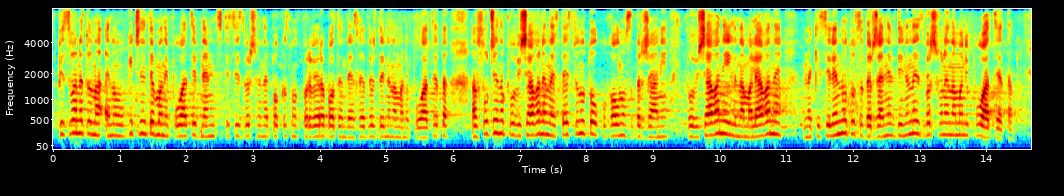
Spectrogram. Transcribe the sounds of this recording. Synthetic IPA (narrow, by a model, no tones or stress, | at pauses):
fpisvɐnɛt̪onɐʔɛnolˠoɡ̟ʲit͡ʃnit̪ɛmɐnipulˠat̪siːvd̪nɛvnit̪si̥t̪ɛsɛizvɤɾʃvɐnɛpokɤsnoːt̪̚pɤɾviɾɐbɔt̪ɛnd̪ɛnslɛd̪vəʒd̪ɛnʲinɐmɐnipulˠat̪sijət̪əafslˠut͡ʃəinɐpoviʃavɐnɛnɐɛst̪ɛst̪vɛnot̪oɐlˠkoxɔlˠnosɐd̪ɐɾʒaniɛ | poviʃavɐnɛɛilinɐmɐlʲavɐnɛ | nɐkisɛlinːot̪osəd̪ɐɾʒaniɛvd̪inɛnɐizvɤɾʃvɐnɛnɐmɐnipulˠat̪sijət̪ə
